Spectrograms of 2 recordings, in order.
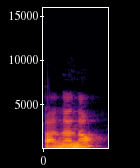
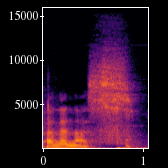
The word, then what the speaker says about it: ananas: les deux façons donc la première façon c'est à nana et la deuxième phase on sait ananas ou on prononce le smdra les deux prononciation sont corrects il y en a une qui est un peu plus soutenue que l'autre donc celle qui est un peu plus soutenu c'est à na na voilà et l'autre c'est un peu plus courants voilà alors le troisième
